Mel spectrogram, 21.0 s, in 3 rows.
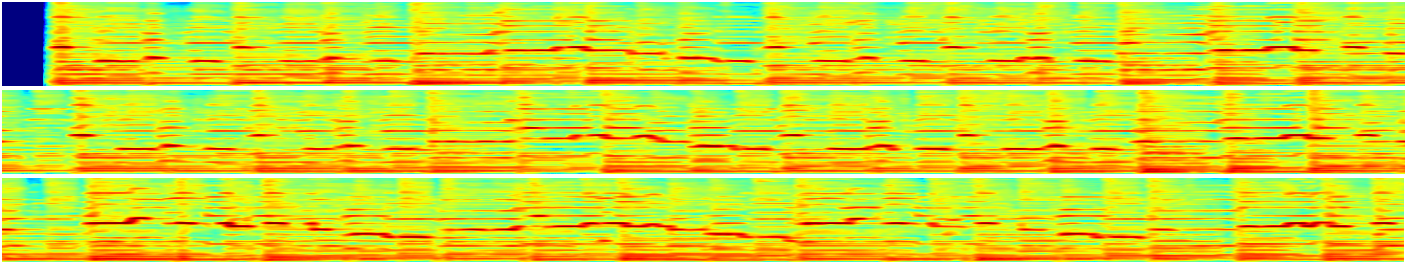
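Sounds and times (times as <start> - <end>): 
polka music: 0.3 - 21.0.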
